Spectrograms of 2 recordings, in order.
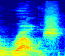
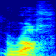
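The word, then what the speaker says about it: Rauch: downhill into Raj or how would they pronounce it in Austria it's not Roush but it's it's raw um into essentially a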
